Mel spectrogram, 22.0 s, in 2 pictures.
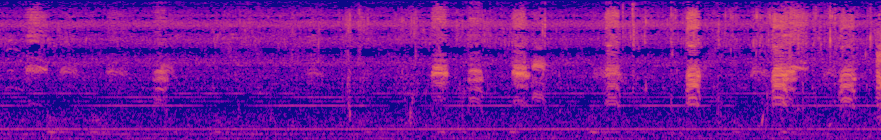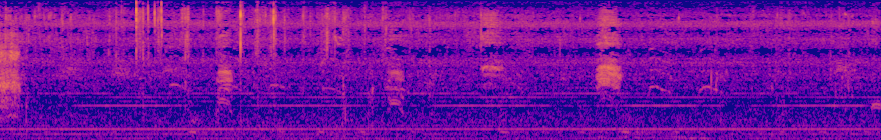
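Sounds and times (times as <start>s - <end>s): low hum: 0.0s - 22.0s
bird calls: 9.4s - 11.4s.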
